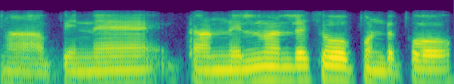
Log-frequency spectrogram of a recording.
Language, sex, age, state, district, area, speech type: Malayalam, male, 18-30, Kerala, Thrissur, rural, conversation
